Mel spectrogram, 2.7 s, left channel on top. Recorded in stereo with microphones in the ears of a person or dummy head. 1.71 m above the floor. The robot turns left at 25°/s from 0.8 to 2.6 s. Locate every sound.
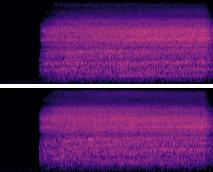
0.5 s a drill: 95° right, 0.6 m; by 2.6 s 140° right, 0.6 m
